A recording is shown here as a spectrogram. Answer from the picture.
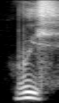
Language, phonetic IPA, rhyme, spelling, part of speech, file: Russian, [vɨsʲ], -ɨsʲ, высь, noun, Ru-высь.ogg
- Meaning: 1. height 2. ether, the realms of fancy, the world of fantasy 3. summit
